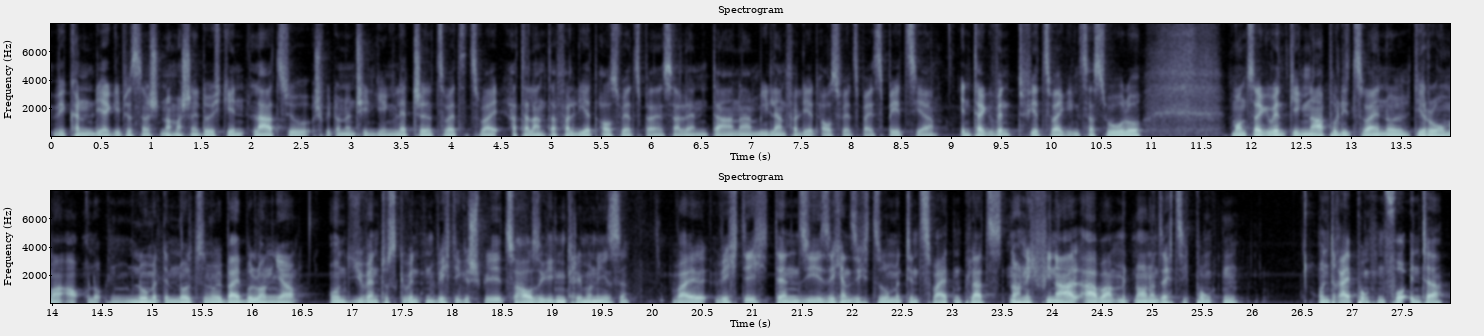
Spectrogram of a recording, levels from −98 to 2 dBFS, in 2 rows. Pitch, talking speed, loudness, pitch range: 115 Hz, 170 wpm, -26 LUFS, 105-120 Hz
